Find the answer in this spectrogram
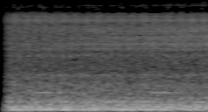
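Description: Steady, fairly quiet background rumble with no distinct event, its energy mostly low in pitch.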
